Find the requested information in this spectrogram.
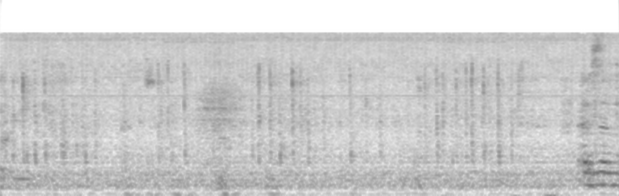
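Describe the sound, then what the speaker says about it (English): Fingers tap on a computer keyboard in a quiet meeting room, a soft, rapid patter of keystrokes running throughout over steady room hum, fairly close but light. "it's the keyboard"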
